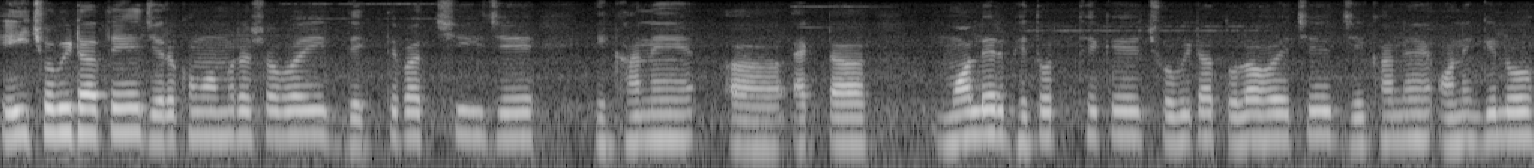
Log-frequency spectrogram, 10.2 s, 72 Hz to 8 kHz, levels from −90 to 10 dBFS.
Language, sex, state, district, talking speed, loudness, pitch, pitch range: Bengali, male, West Bengal, Kolkata, 110 wpm, -19 LUFS, 170 Hz, 155-175 Hz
